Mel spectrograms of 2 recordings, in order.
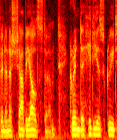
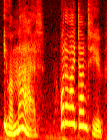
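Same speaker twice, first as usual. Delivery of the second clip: frightened plea; 10 semitones higher than usual. Acted. Dorian seized at gunpoint.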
